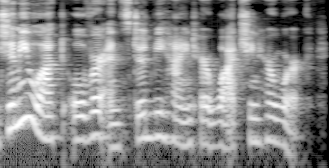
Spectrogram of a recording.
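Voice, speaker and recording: A woman reading a children's story aloud in an animated, expressive storytelling manner. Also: on the low side, moderate pace. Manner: animated, acts out the dialogue. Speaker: storybook reader.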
